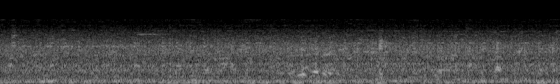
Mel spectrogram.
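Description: A van engine idles.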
